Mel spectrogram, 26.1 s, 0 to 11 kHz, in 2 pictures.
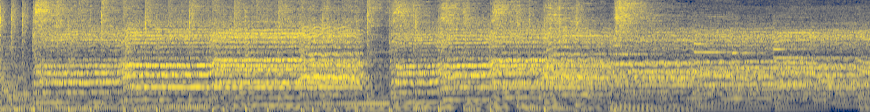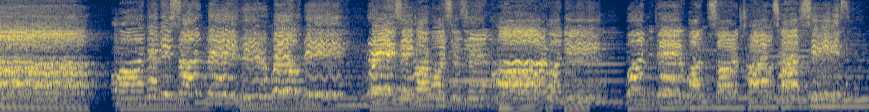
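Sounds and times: gospel accompaniment: 0.0 - 26.0
choir singing: 0.4 - 26.0.

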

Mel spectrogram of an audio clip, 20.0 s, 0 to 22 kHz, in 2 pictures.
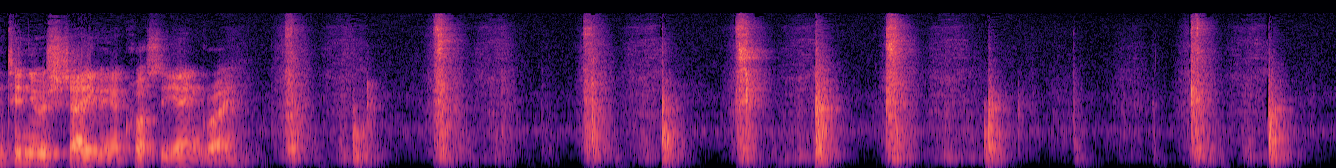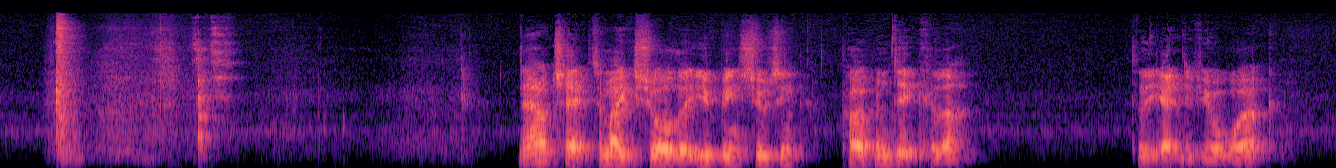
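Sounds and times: hand plane cutting strokes: 2.0 - 9.7, 10.4 - 11.5.

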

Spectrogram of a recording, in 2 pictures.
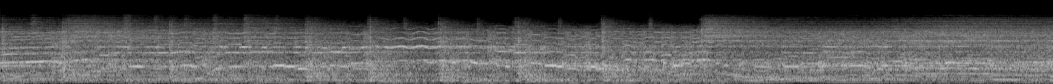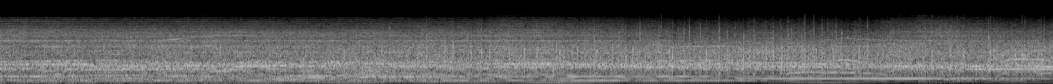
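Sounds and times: audience applause and cheering: 0.0 - 21.0
rock band chord ringing out: 0.0 - 21.0.

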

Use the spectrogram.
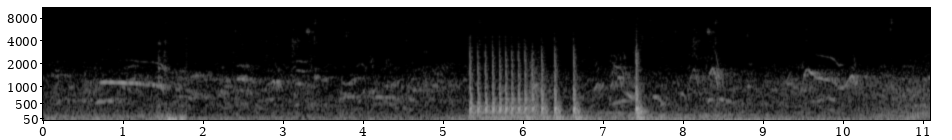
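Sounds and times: rapid knocking: 5.3 - 8.0.

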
